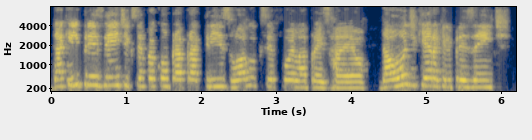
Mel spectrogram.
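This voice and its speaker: A woman with a Brazilian accent hosting a live stream on a video call, briskly rallying the viewers. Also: on the high side, fairly even intonation, bright, forceful tone, faint music behind. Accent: Brazilian Portuguese. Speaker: host.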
